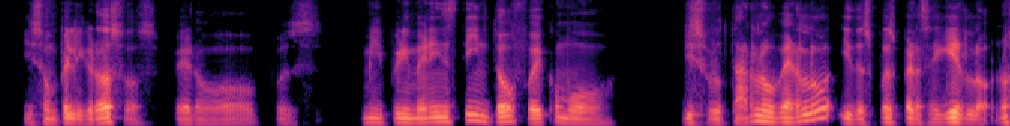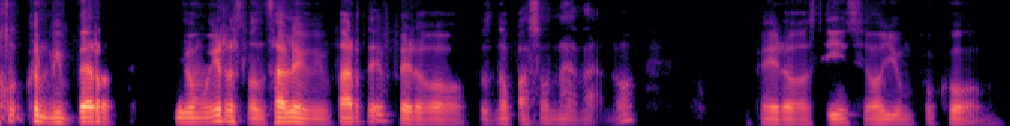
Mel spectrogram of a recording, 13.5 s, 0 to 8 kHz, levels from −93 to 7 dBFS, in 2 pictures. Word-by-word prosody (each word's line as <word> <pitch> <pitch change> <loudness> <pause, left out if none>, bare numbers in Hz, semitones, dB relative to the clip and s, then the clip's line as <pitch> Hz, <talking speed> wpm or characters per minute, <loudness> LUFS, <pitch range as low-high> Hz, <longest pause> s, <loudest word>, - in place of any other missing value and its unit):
y - - -15
son 95 - -5
peligrosos, 105 +3 +1
pero, 85 -1 -9
pues, - - -19 0.2
mi 105 -1 -5
primer 105 0 0
instinto 120 +1 +1
fue 100 - -1
como 90 -7 -6 0.4
disfrutarlo, 125 +7 -1
verlo 145 - +2
y 105 - -3
después 95 +3 -4
perseguirlo 100 +1 +2
¿no?, - - -3
con 140 - +4
mi 115 - +1
perro. 115 - +8 0.4
Digo 110 0 +1
muy 115 +5 +1
irresponsable 115 -3 +4
de 95 -2 -7
mi 90 - -12
parte 110 - +1
pero 90 -1 -3
pues - - -18
no - - -8
pasó 100 - -11
nada 90 -1 -17
¿no? - - -17 0.8
Pero 90 -2 -5
sí 100 +3 -7
soy 95 0 -7
un 90 - -15
poco 80 - -10
100 Hz, 160 wpm, -22 LUFS, 90-115 Hz, 0.8 s, perro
